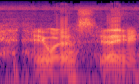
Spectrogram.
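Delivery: put-on tired drunk voice. Recalling a man who greeted the speaker by name, imitating a tired, drunk-sounding voice. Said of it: "he was doing like this voice, and I was unsure if he was like tired, drunk".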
